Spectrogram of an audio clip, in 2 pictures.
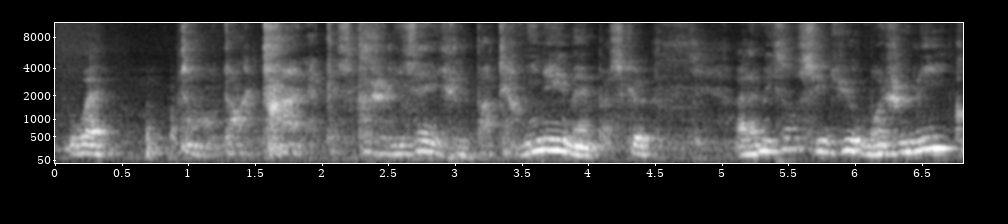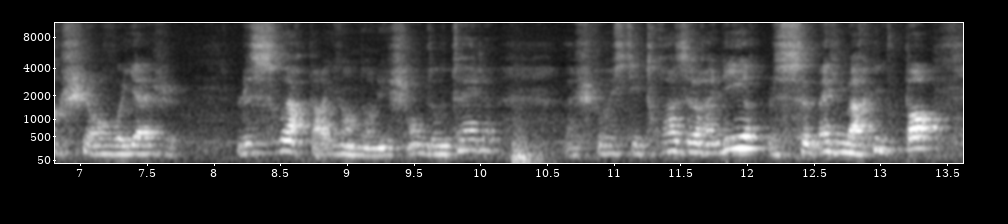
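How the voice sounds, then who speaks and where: Through noticeable background noise and audible room echo, a woman speaks fairly slowly at a fairly low pitch, with lively intonation and big swings in loudness. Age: 70s. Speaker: interviewee, local reader. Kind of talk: casual interview. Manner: animated.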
